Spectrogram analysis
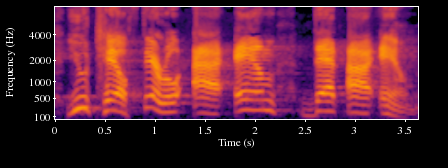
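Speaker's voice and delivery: high, loud and slow, preaching at full force; a preacher hammering home God's command; fervent preaching. Acted. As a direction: lift it up and drag out each word.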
